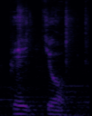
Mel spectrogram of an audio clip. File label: "pHecO", andamanese; fish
